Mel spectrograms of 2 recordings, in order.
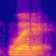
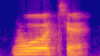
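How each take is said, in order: First: The word is said in an American accent. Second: The word is said in a non-American accent. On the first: The speaker calls it wrong. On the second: The speaker calls it right.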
